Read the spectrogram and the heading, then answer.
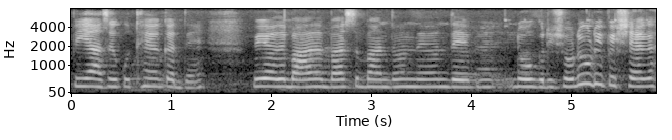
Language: Dogri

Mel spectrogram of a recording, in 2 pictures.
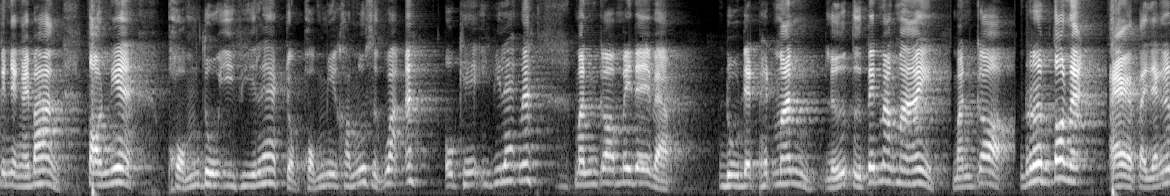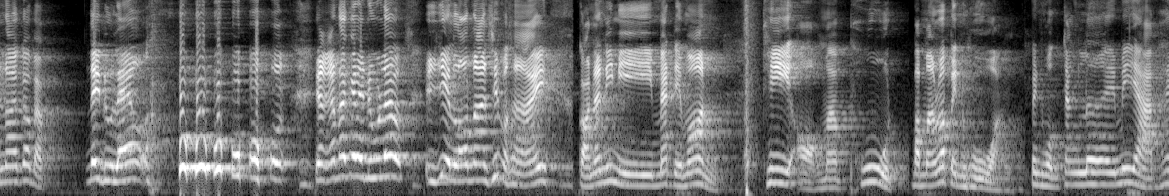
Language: Thai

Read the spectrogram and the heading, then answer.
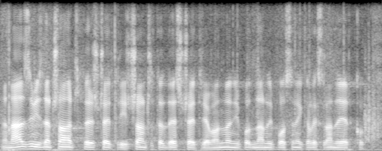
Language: Serbian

